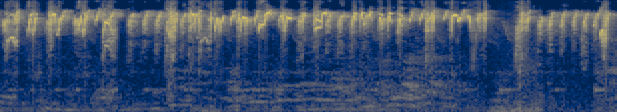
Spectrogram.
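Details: Crimson sunbird in busy, chattering song: a dense stream of very high, thin twitters and rapid trills, nearly unbroken for about five seconds, then a short pause before the twittering resumes.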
